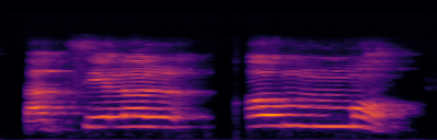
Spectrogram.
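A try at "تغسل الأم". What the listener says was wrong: Iya, bagus. Sekali lagi.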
